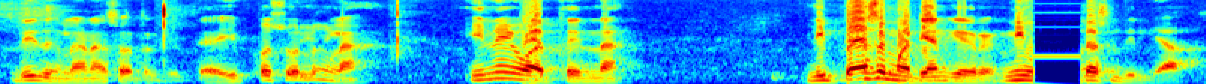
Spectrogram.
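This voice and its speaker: A man giving an informal spiritual talk at a satsang, animated and full of rhetorical questions, often laughing as he speaks. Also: mid-range voice, fast talker, gravelly, breathy edge. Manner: laughs often while talking.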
